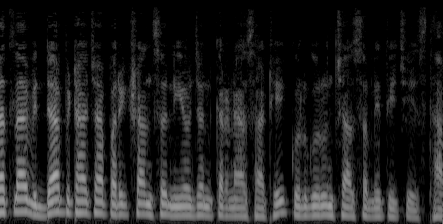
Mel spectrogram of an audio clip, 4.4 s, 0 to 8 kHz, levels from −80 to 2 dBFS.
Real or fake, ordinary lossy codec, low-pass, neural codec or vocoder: real; MP3, 48 kbps; 7.2 kHz; none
